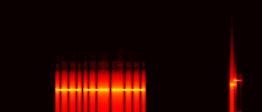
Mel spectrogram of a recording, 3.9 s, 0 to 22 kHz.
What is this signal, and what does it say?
Morse code, heard as a keyed tone, about 40 wpm, 700 Hz. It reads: OZ2
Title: Callsign Prefixes for Top 100 DXCC - 40wpm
